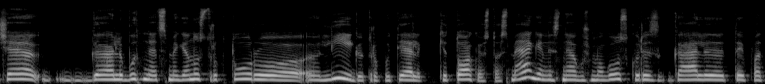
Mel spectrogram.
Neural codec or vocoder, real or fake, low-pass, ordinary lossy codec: none; real; 14.4 kHz; AAC, 96 kbps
